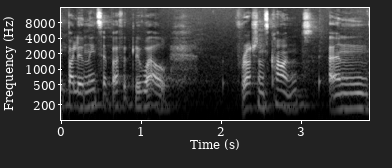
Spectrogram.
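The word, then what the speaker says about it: паляниця: But it's become a shibboleth word since the full-scale invasion because some mixture of consonants and vowels makes it unpronounceable for native Russian speakers. Russophone Ukrainians can say polyanitsa perfectly well.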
